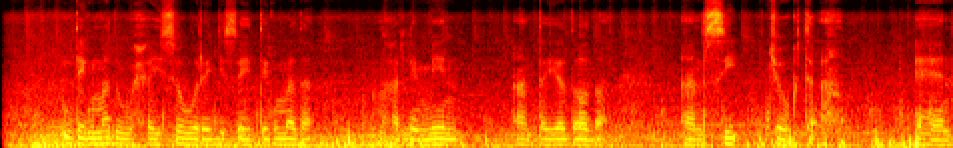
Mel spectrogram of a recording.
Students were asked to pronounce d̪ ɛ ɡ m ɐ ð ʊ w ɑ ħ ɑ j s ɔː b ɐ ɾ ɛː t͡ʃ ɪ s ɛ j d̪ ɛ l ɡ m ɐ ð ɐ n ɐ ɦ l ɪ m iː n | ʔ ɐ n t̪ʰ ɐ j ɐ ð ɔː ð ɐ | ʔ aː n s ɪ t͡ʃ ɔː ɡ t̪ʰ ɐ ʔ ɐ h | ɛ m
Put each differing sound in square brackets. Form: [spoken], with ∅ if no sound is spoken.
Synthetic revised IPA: d̪ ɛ ɡ m ɐ ð ʊ w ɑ ħ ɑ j s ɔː [w] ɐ ɾ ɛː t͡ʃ ɪ s ɛ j d̪ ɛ [∅] ɡ m ɐ ð ɐ [m] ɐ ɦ l ɪ m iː n | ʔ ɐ n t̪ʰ ɐ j ɐ ð ɔː ð ɐ | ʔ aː n s ɪ t͡ʃ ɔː ɡ t̪ʰ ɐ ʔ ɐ h | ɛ [n]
